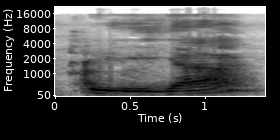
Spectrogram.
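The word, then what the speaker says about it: Ìyá: So what tone are we going to apply to Iya? I think I's will have a left, so low tone, Yeah, and the I? high tone.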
